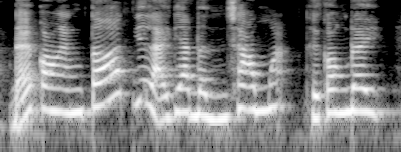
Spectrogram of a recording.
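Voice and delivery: put-on high, wheedling little child; whiny child. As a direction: coax grandpa like a spoilt kid. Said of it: "làm theo kiểu như con nít mà nhõng nhẽo".

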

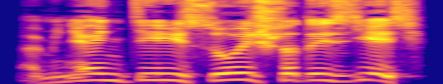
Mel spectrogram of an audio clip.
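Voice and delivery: irritated instructor; annoyed scolding. A narrator's reading. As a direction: tell a pupil off with exasperation. Instructor scolds the answering pupil.

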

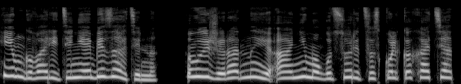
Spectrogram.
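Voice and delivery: put-on high, quick girl's voice; high-pitched, hurried objection. A narrator's reading. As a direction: speak up quickly in a high young voice. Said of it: "быстро заговорила Аня".

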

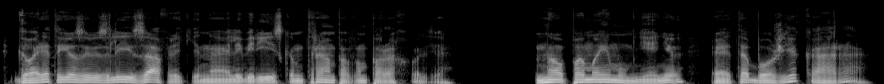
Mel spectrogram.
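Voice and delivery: slow, gloating, dramatic; gloating drawl. Acted. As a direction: savour every grim word. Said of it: "с безжалостным удовольствием драматично процедил".

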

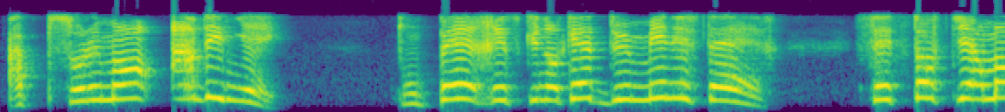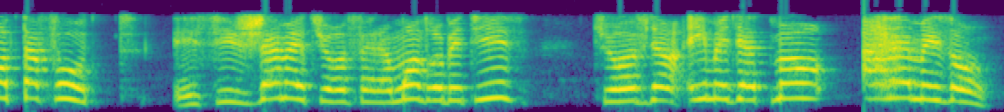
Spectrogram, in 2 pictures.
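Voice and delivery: mother roaring through a magic letter at her son; Mrs Weasley howler. A narrator's reading. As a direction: scream it like a letter bellowing at a son. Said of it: "la voix qui lui perçait les tympans".

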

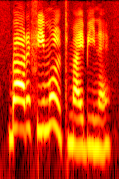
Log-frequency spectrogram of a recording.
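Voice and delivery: plain reading voice

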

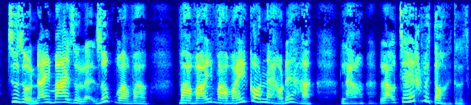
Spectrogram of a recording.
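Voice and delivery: scolding wife. A narrator's reading. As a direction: scold the drunk husband nonstop. Wife drags drunk husband home. (vợ chì chiết mắng chồng, giọng the thé)

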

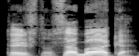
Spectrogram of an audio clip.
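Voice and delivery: loud, slow, incredulous question; surprised. A narrator's reading. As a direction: ask in loud disbelief, drawing it out. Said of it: "удивился Крис". (удивлённо, громко и протяжно)

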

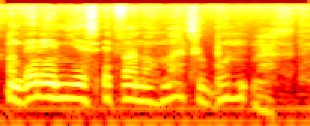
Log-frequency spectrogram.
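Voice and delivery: soft, low whispered threat; menacing whisper. Acted.

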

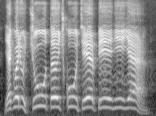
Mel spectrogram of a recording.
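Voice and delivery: very slow, high, loud shout. A narrator's reading. Quota repeating himself over the roar, slow loud shout. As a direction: spell it out at a yell over the din. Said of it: "оба они орали во всё горло".

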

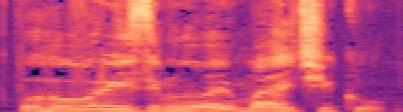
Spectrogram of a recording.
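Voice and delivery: high-pitched motherly begging; pleading. A narrator's reading. Mother begging her son to talk, pleading. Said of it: "благала пані Т В".

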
